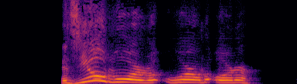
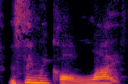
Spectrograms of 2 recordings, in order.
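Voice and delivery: ordinary talk, nothing marked

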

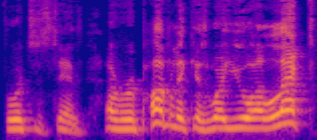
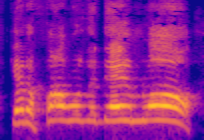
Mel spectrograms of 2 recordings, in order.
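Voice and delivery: angry shout, much higher and louder; getting angry; 8 semitones higher, 6 dB louder than usual. Real, not acted. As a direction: bark it out in real anger. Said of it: "I'm sorry if I'm getting angry".

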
